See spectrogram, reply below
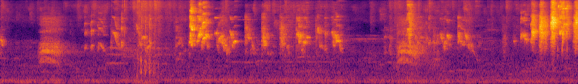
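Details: Quieter flock chatter from Albino and Fisher's lovebirds eating in an aviary with budgies: scattered thin chirps, with brighter shrill bursts every couple of seconds and a louder squeaky cluster at the close.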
